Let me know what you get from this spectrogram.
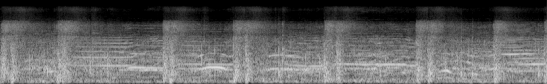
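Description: Aerial fireworks bursting overhead: a rapid, irregular run of sharp bangs, about one or two a second.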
